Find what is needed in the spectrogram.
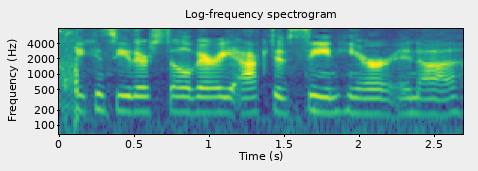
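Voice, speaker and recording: An unremarkable speaking voice from a woman with an American accent, medium in pitch and at a fairly quick pace. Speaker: multimedia journalist / TV reporter. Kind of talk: TV news reporter reel, on-air reporting and live shots. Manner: clear, polished broadcast delivery.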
